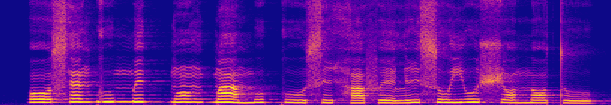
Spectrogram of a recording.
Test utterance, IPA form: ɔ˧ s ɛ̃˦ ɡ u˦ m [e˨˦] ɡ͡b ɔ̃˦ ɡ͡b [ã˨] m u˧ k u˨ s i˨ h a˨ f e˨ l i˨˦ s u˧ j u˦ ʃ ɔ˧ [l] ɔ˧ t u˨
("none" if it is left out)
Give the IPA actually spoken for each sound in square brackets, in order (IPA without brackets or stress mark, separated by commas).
e˦, ã˦˨, n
